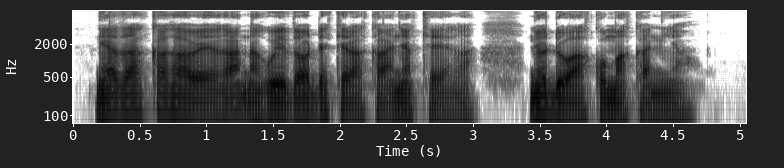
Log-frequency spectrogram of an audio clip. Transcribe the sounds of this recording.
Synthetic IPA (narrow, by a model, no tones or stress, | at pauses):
neaðakaɣawɛɣanaɣweðɔdɛkɛɾakaɲakɛɣa̰neondowakomakania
